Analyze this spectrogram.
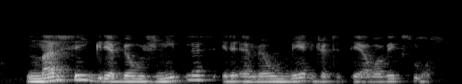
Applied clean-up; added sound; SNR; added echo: none; none; none; none.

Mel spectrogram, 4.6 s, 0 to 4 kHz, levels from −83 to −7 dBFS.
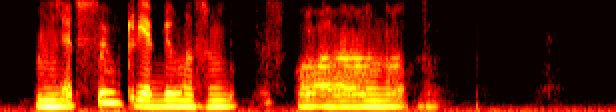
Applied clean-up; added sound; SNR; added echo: neural diffusion model UNIVERSE++.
